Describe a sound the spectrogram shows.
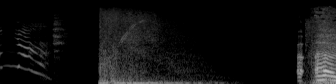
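A whooshing game effect sweeps past.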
